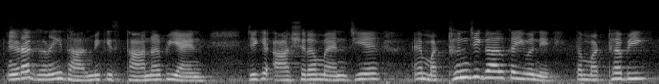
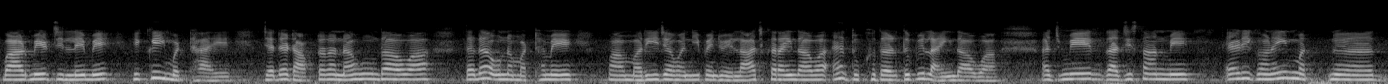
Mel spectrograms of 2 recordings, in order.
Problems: constant background noise, echo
